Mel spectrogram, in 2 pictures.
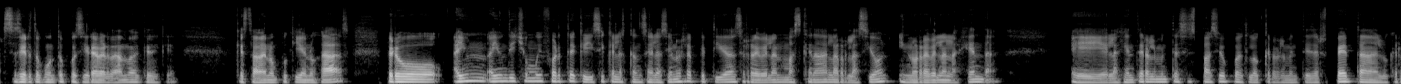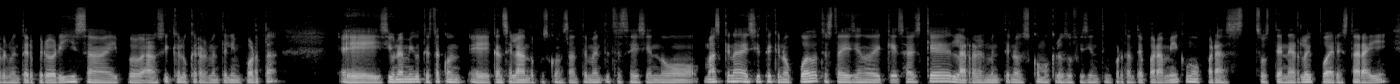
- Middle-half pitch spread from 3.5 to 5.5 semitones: No, average, 3.0 semitones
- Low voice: Yes, low, 105 Hz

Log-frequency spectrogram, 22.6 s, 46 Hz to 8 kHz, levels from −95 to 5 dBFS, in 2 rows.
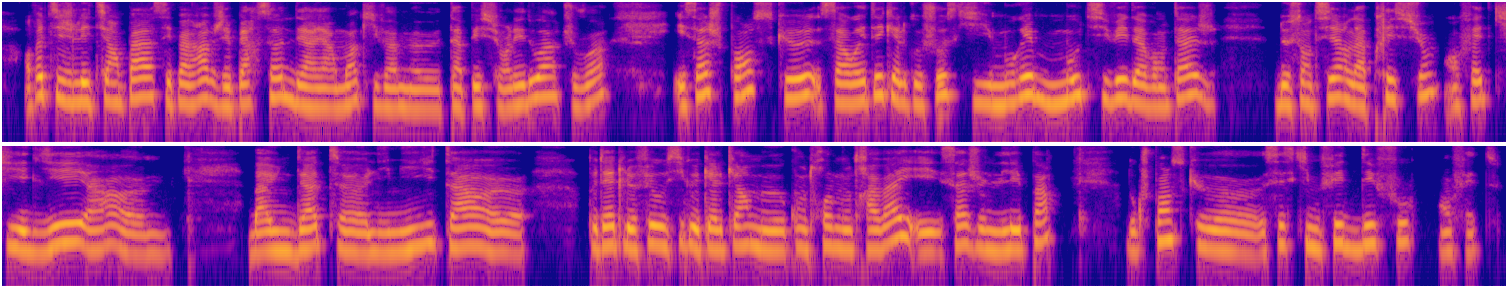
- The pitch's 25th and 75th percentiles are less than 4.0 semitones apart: No, average, 4.5 semitones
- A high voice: Yes, high, 200 Hz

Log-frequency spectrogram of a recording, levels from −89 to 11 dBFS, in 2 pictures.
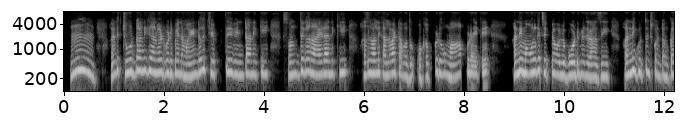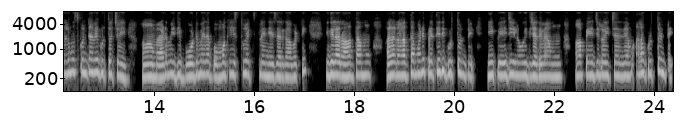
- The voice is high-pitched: Yes, very high, 250 Hz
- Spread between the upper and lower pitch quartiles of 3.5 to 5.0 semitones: No, average, 2.8 semitones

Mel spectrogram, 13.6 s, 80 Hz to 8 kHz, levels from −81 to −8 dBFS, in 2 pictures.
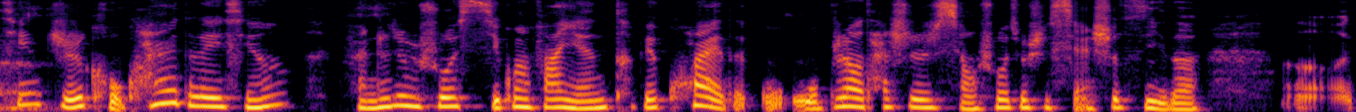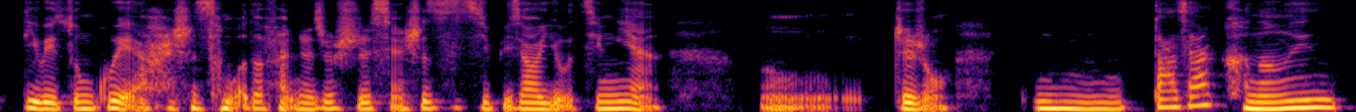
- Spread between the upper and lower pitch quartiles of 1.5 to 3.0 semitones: No, average, 3.7 semitones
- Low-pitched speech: No, high, 200 Hz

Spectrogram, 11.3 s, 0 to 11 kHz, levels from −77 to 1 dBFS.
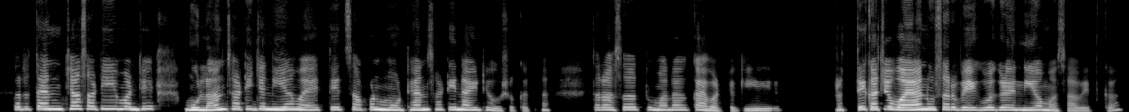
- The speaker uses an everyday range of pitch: Yes, average, 3.5 semitones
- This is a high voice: Yes, high, 245 Hz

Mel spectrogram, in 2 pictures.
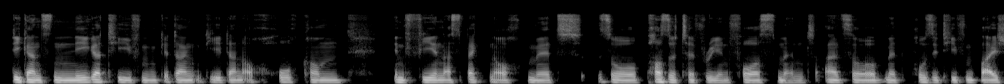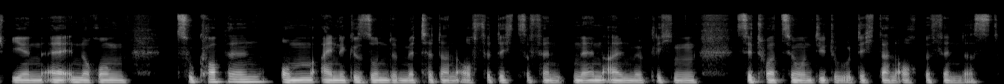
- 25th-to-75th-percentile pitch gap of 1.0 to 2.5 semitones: Yes, narrow, 1.3 semitones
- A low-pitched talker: Yes, low, 100 Hz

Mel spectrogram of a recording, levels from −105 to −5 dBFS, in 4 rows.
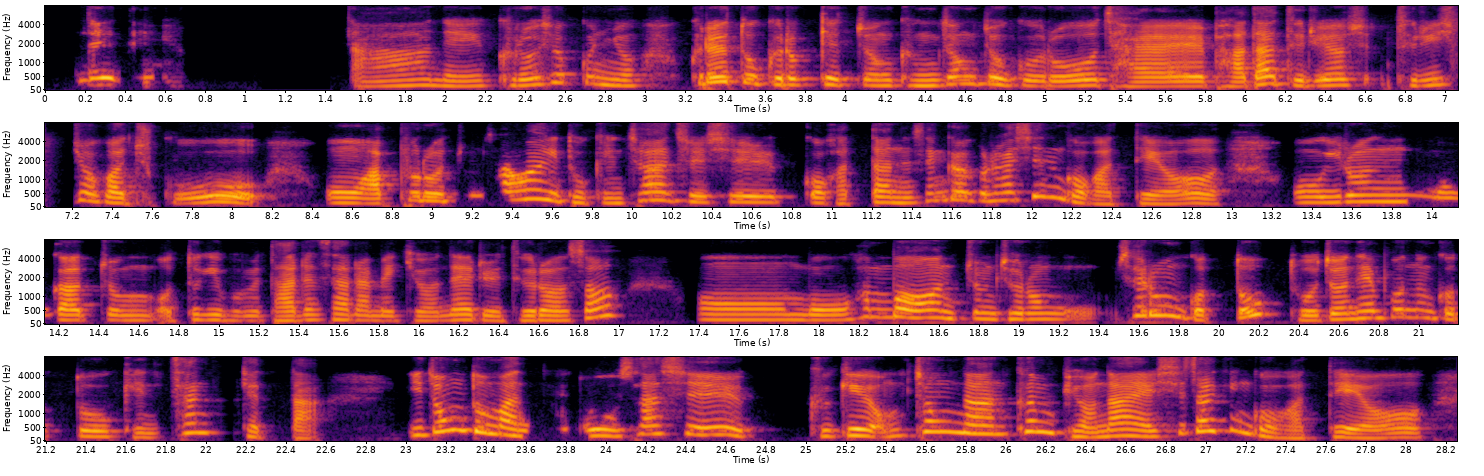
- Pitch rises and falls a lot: Yes, wide, 6.4 semitones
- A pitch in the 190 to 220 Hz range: Yes, high, 200 Hz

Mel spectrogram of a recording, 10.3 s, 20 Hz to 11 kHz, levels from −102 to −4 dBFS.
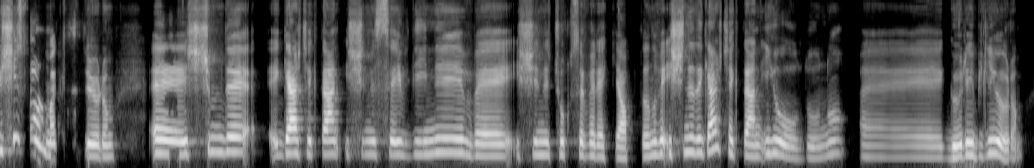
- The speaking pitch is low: No, high, 215 Hz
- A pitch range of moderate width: Yes, average, 3.7 semitones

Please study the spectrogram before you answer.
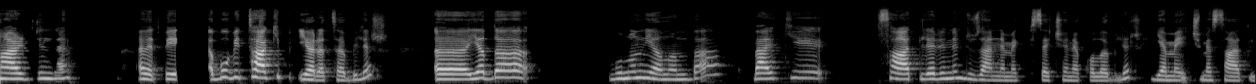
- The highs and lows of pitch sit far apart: Yes, wide, 5.8 semitones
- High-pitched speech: Yes, very high, 250 Hz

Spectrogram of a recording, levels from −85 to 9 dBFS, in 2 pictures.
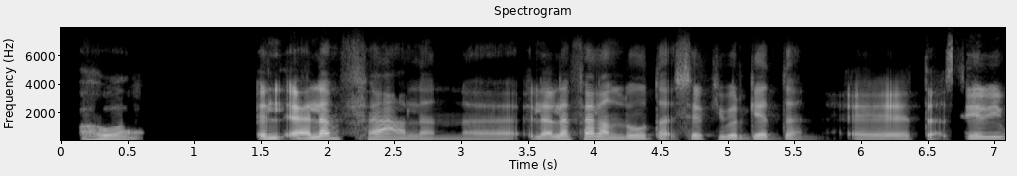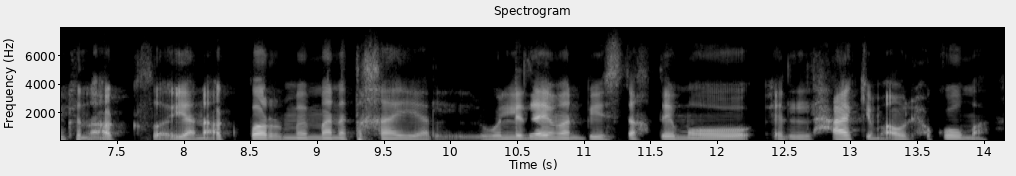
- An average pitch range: No, wide, 6.4 semitones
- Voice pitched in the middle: No, low, 125 Hz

